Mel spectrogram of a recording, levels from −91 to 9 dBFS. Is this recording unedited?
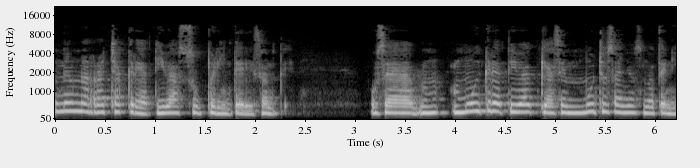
yes; 0 cuts

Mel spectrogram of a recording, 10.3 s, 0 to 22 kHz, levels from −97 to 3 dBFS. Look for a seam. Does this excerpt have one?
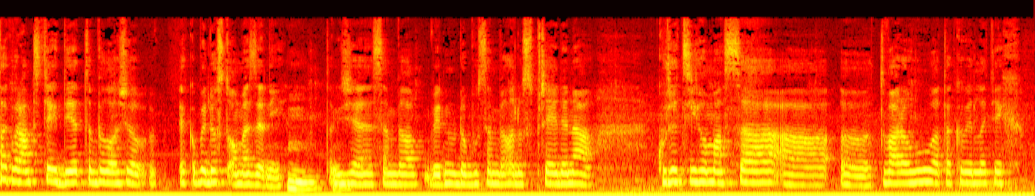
no; 0 cuts

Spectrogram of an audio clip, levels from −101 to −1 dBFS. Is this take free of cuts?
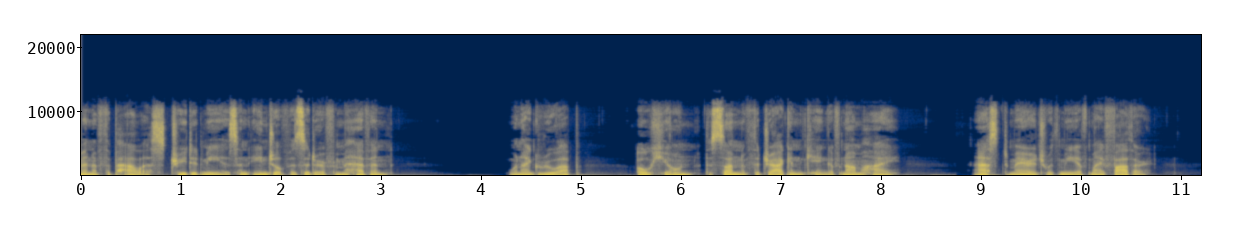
no; 2 cuts; at 6.2 s, 8.7 s

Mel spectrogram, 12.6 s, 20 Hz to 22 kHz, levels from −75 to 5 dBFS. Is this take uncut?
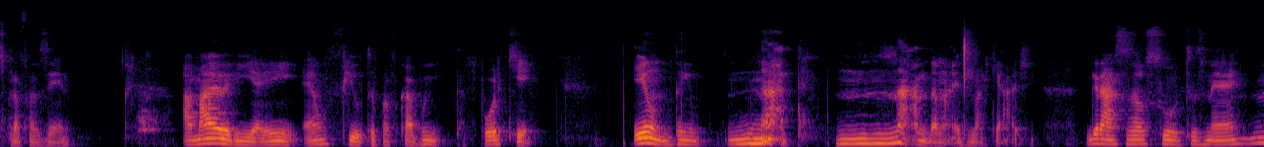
yes; 0 cuts

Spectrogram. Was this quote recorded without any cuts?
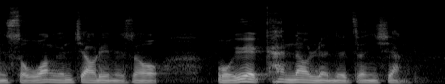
yes; 0 cuts

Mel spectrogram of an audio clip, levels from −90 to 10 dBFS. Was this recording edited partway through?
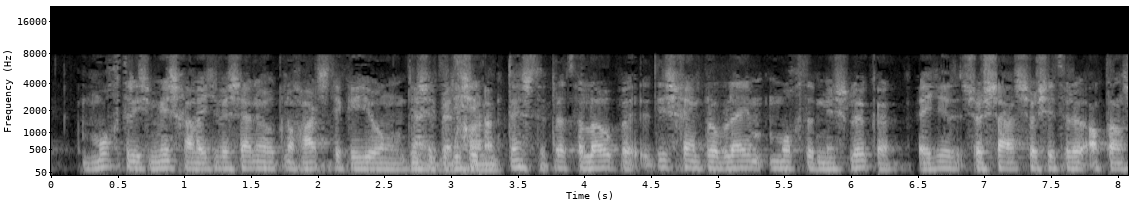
yes; 2 cuts; at 3.8 s, 6.4 s

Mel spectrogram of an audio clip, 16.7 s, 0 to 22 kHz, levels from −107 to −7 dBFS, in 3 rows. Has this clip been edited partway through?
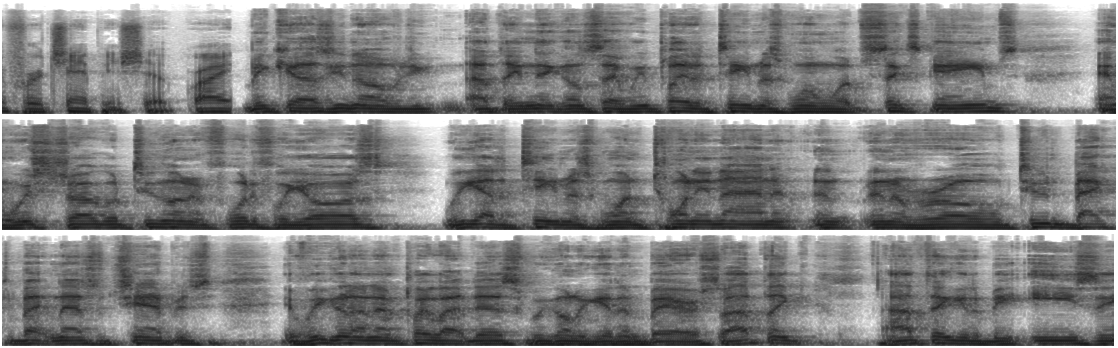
yes; 1 cut; at 1.2 s

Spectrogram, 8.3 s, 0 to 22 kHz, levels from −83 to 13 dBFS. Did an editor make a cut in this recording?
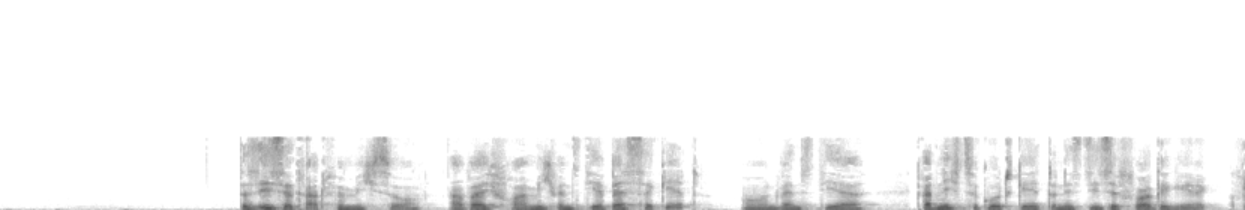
yes; 1 cut; at 2.0 s

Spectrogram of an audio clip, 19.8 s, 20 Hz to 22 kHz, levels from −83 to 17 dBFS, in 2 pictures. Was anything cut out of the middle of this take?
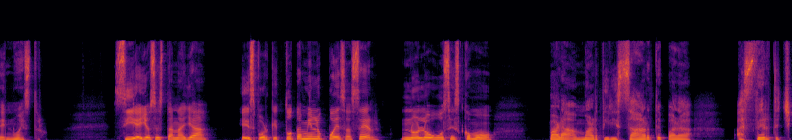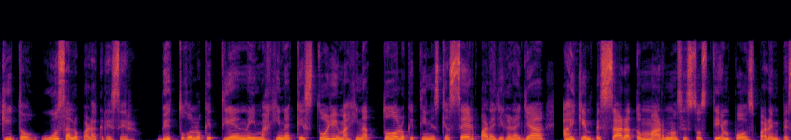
yes; 1 cut; at 16.8 s

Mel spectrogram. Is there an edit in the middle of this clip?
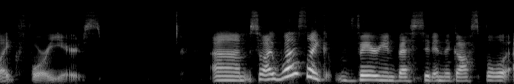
no; 0 cuts

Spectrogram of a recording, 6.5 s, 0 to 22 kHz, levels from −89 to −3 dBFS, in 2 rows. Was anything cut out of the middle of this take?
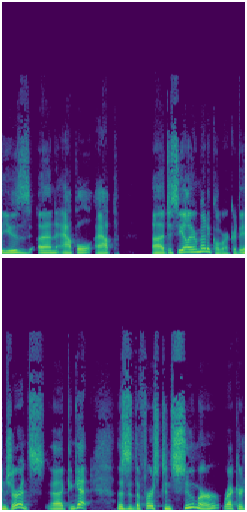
yes; 1 cut; at 3.2 s

